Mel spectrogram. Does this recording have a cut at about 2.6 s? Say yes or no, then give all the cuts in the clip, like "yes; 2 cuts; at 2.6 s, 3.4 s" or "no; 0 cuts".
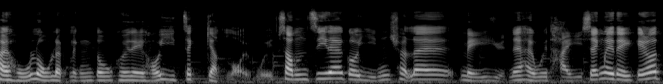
yes; 1 cut; at 2.6 s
